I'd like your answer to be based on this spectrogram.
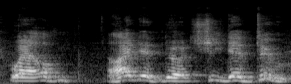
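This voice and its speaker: A man with an American accent speaks at a high pitch and a fairly slow pace, with ordinary pitch variation. Noticeable background noise and audible room echo fill the recording. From US Midwest, central Illinois. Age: 80s+. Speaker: retired farmer. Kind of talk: oral history interview. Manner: halting.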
